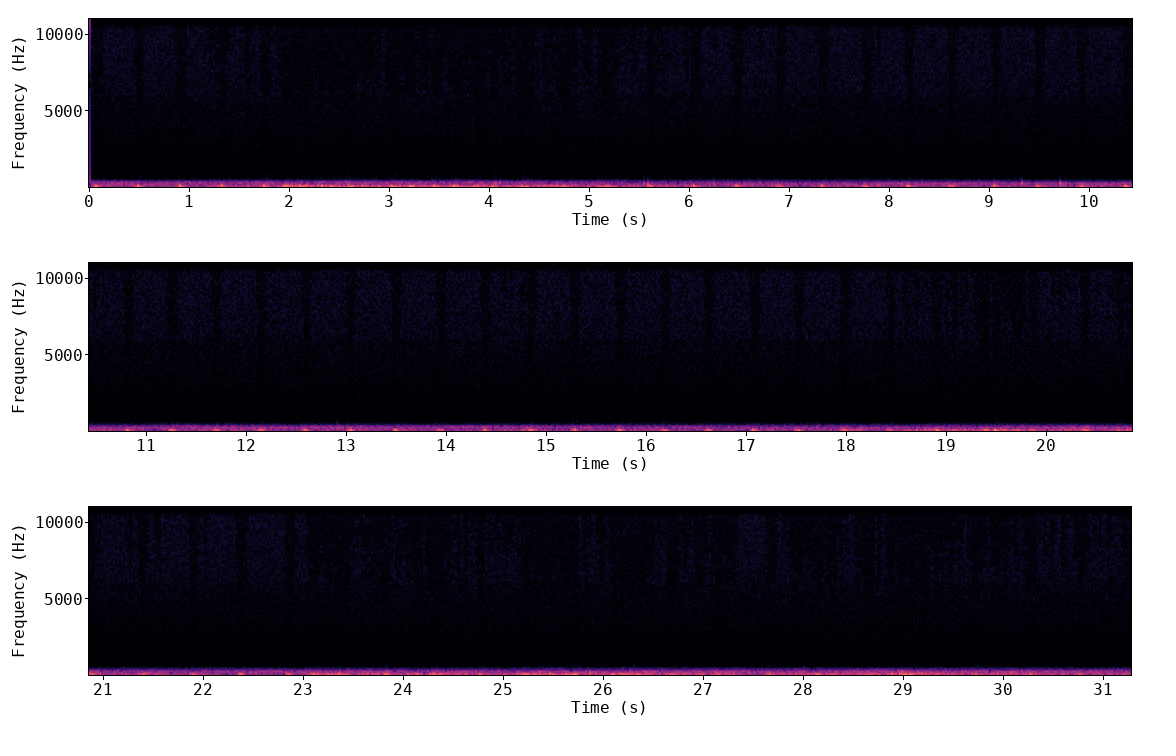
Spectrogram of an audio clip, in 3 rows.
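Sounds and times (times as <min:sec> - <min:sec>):
fast heartbeat after a climb: 0:00.0 - 0:31.2.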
